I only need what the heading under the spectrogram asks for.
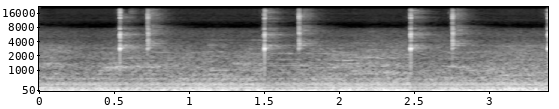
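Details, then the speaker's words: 12 V 15 A T-type relay (stabilizer use) tested with its coil touched to a 12 V battery, polarity not mattering. Sharp, loud clicks roughly once a second with a faint hum, meaning the relay pulls in firmly; a bad relay only clicks faintly: healthy relay click. "अगर ये जोर से आवाज आ रही है तो सही है।"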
